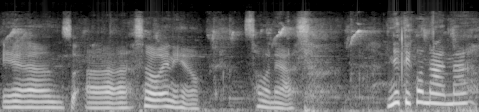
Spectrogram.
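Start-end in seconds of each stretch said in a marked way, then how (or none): 3.9-4.7 quoted question. Retold or imitated. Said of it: "what did he say?".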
